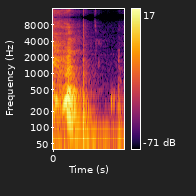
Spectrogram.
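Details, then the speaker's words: Adult man, hoarse-voiced, gives a single brief cough-like throat clear during a software tutorial, followed by faint small sounds. "excuse my voice, I'm a little hoarse today."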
